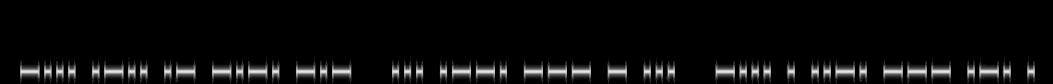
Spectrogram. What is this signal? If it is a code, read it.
Morse code, heard as a keyed tone, about 20 wpm, 600 Hz. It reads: BLACK SPOTS BEFORE
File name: the old man and the sea part 2 20wpm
